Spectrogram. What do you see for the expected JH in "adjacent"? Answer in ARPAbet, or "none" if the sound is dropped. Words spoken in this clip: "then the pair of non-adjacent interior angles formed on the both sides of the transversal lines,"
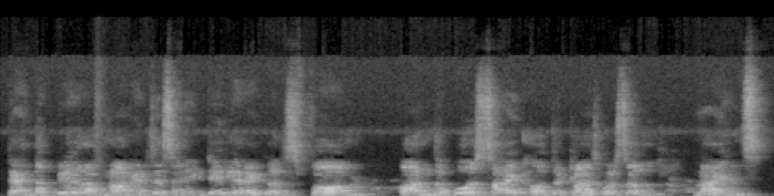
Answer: Z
